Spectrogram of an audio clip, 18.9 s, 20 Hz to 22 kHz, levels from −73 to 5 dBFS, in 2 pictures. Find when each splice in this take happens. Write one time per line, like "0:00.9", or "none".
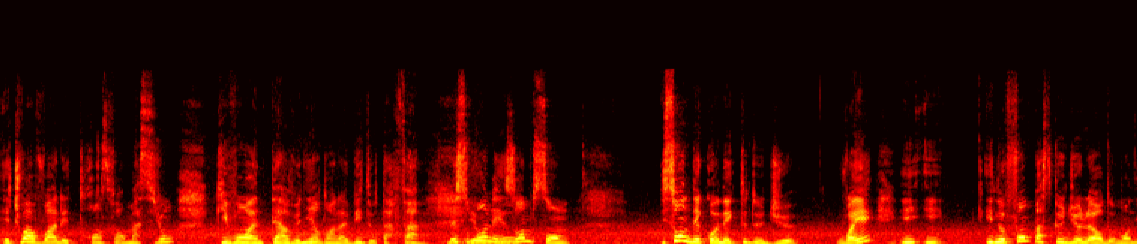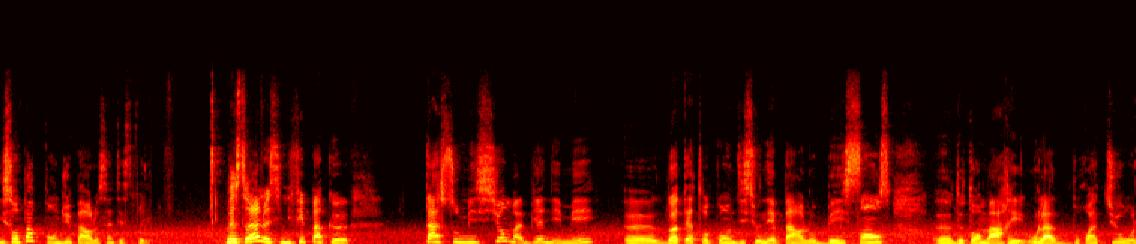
0:03.6
0:10.7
